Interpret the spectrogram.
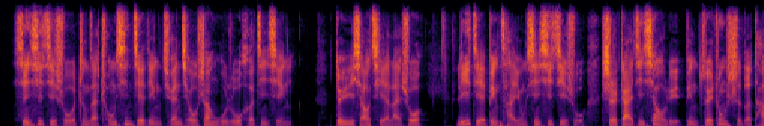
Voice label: Chinese Mandarin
